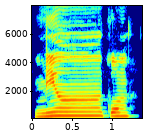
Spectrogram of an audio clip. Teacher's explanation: میم کی زیر کو ایک حرکت کے لیے نیچے لے کے جانا ہے اور پھر اخفا کو ادا کرنا ہے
